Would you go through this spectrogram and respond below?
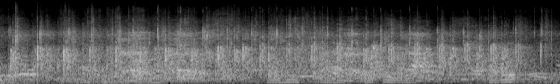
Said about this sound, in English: So can we get some claps?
